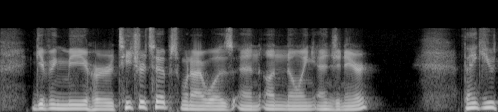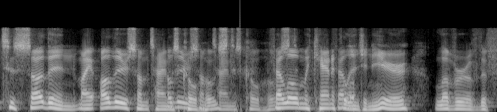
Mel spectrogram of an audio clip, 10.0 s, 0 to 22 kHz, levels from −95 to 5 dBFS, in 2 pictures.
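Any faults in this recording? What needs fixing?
Right after "my other", from 6.65 to 8.51 s, there's a doubled audio track: a full-band copy about 5 dB down, trailing by roughly 0.7 s, cutting in and out abruptly. That's likely a second, slower capture path or an out-of-step edit. Mute the duplicate path or remove the stray copy.

At 7.37 s there's a repeated buffer: a tiny slice plays three times with hard joins, heard as a click or brief buzz, which fits a 64-sample buffer not refilled in time. Give the playback device a larger buffer or more scheduling headroom.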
